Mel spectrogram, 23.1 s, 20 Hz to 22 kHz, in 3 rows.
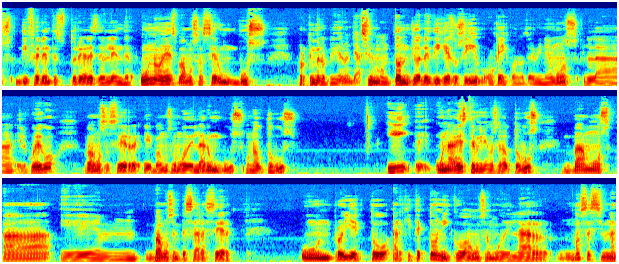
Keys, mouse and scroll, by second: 0.0 Up, 7.1 Escape, 13.0 ctrl+s, 13.9 Return.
